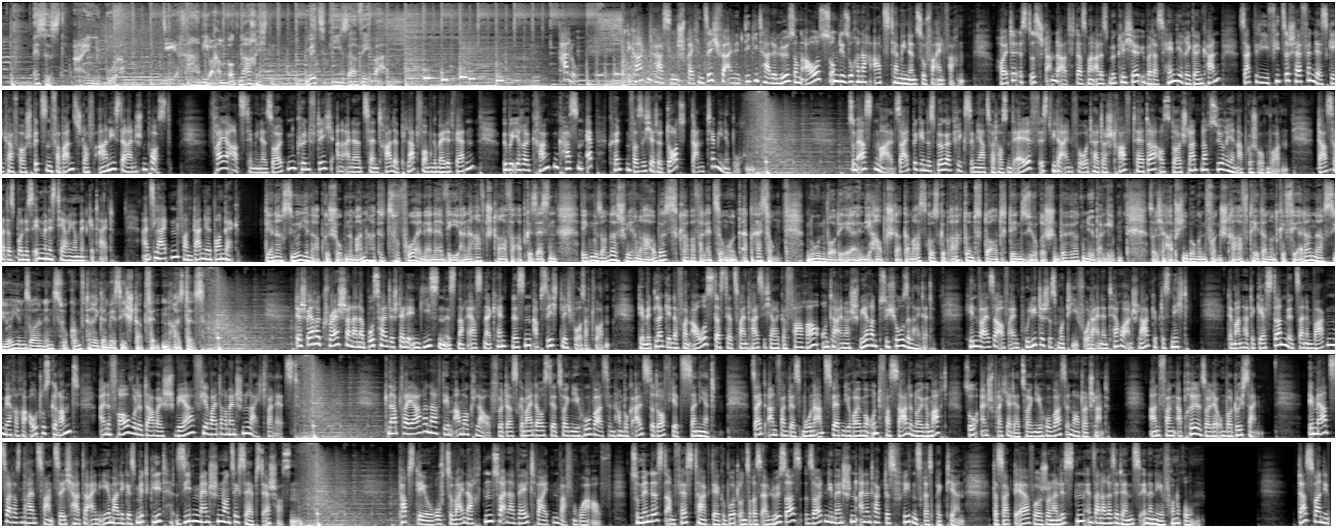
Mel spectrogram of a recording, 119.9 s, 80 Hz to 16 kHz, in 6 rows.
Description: Radio Hamburg Nachrichten vom 24.12.2025 um 01 Uhr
